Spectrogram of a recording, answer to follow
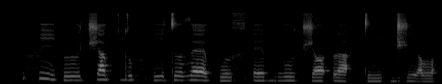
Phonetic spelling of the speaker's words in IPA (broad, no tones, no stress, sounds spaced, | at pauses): f i ʔ ɯ t͡ʃ a kʷ d u f ʔ i t ɯ ð ɛ kʷ ɯ x ʔ e bʱ u t͡ʃ ʌ ʔ ɭ a ʔ t i ʔ d͡ʒ i lˠ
